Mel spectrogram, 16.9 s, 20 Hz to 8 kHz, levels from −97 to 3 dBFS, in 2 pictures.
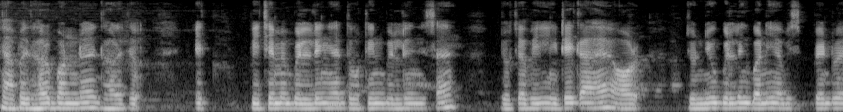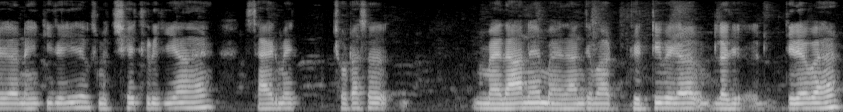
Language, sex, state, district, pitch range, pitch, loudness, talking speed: Hindi, male, Bihar, Muzaffarpur, 130-135 Hz, 130 Hz, -24 LUFS, 190 wpm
